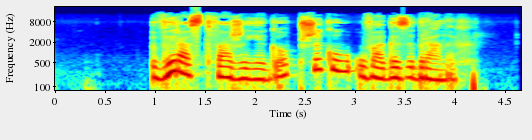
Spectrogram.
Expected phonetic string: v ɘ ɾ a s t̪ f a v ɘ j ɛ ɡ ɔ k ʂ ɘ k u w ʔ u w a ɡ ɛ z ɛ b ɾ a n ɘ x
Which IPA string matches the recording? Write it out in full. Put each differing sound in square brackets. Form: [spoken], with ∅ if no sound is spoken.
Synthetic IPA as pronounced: v ɘ ɾ a s t̪ f a [ʐ] ɘ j ɛ ɡ ɔ [p] ʂ ɘ k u w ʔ u [v] a ɡ ɛ z ɛ b ɾ a n ɘ x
